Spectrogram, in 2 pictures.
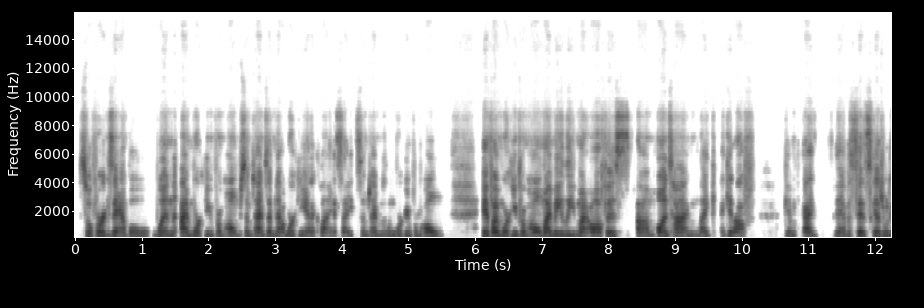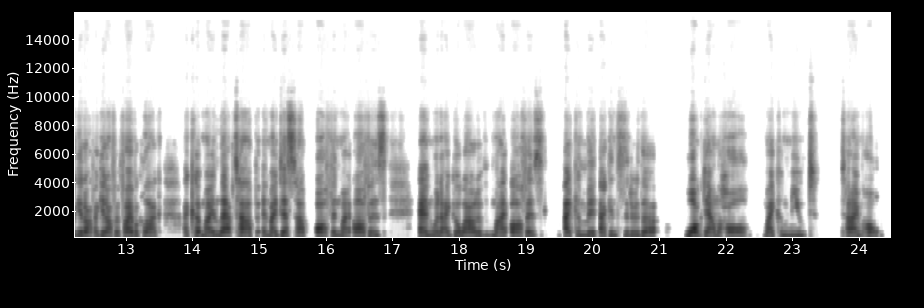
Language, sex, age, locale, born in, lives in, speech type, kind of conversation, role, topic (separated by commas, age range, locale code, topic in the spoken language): English, female, 60-64, en-US, United States, United States, conversation, podcast, guest, What are some effective ways to maintain a healthy balance between digital devices and offline activities?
